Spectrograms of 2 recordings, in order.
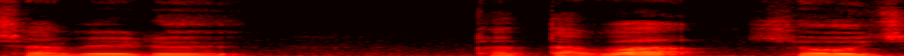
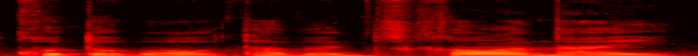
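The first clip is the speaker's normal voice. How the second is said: ordinary talk, nothing marked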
